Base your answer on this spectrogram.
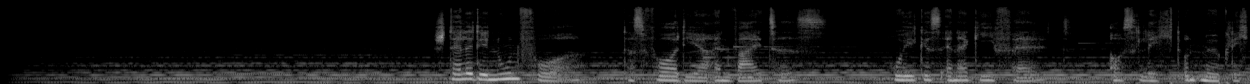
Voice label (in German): Meditation; Zeitlinienspruenge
